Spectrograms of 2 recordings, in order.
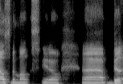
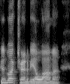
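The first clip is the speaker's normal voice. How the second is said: ordinary talk, nothing marked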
